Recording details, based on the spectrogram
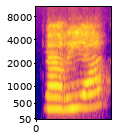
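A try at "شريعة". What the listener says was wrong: Say the ha good. Say the ha good.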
